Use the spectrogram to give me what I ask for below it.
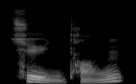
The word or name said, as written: CYUN4 TUNG2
